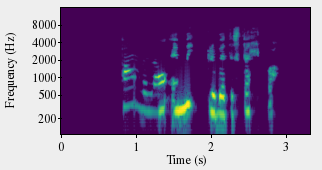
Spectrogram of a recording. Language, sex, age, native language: Icelandic, female, 10, Icelandic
